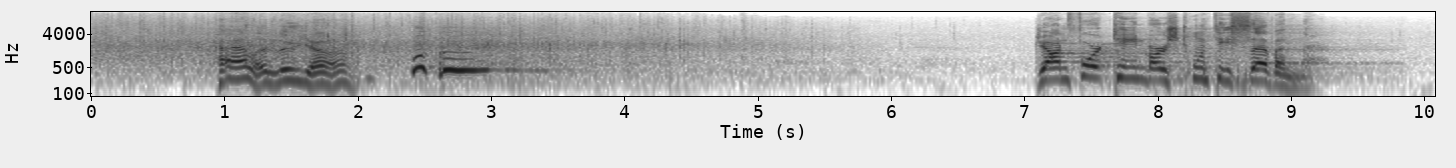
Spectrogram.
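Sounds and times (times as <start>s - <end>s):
audience applause: 0.0s - 5.9s.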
